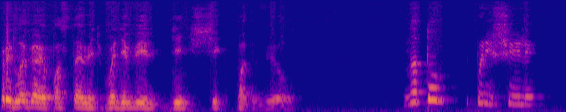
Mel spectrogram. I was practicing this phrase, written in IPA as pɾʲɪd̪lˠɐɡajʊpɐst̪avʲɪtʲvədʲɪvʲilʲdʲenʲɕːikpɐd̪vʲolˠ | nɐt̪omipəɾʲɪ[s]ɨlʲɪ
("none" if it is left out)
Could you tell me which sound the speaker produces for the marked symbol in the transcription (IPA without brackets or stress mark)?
ʂ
